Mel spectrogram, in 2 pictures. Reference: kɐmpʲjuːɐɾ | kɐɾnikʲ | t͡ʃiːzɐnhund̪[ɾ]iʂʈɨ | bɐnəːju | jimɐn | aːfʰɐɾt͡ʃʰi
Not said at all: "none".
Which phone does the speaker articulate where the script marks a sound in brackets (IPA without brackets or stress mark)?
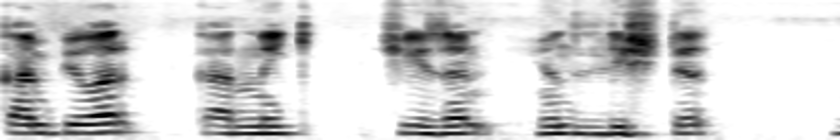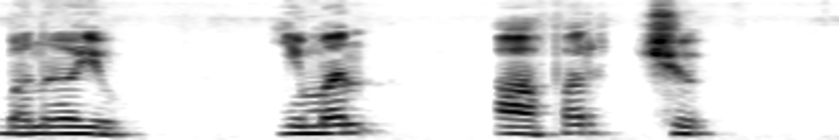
l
